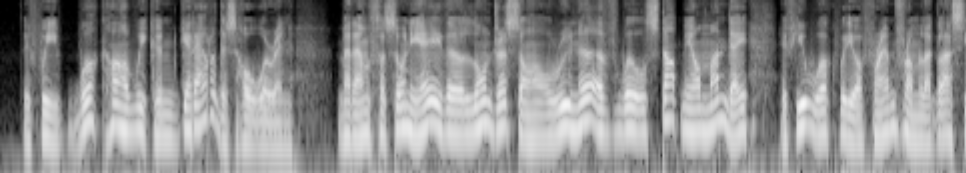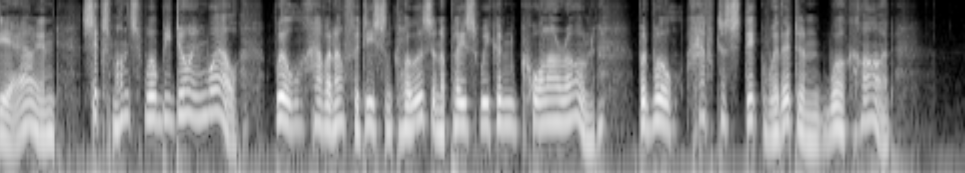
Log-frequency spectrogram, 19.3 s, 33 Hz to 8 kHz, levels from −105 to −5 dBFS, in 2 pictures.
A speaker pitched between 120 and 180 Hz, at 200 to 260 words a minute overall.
Yes: low, 135 Hz; fast, 205 wpm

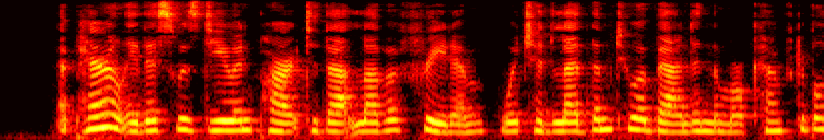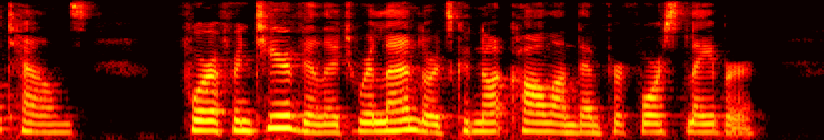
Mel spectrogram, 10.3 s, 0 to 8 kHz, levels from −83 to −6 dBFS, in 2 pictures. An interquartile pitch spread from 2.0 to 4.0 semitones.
Yes: average, 2.7 semitones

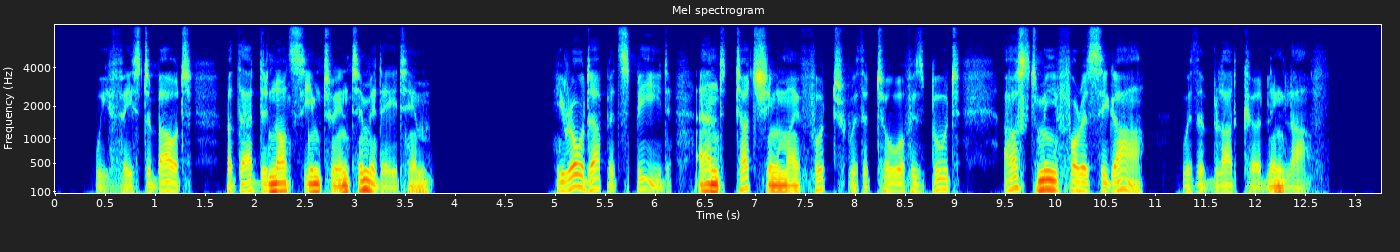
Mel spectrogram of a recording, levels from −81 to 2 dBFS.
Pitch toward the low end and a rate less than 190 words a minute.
Yes: very low, 95 Hz; average, 165 wpm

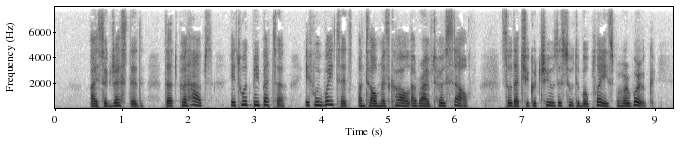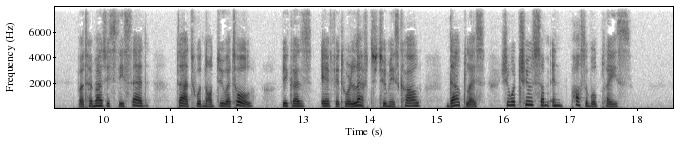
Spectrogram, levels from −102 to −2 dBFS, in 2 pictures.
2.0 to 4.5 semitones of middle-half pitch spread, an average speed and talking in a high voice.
Yes: average, 3.8 semitones; average, 170 wpm; high, 200 Hz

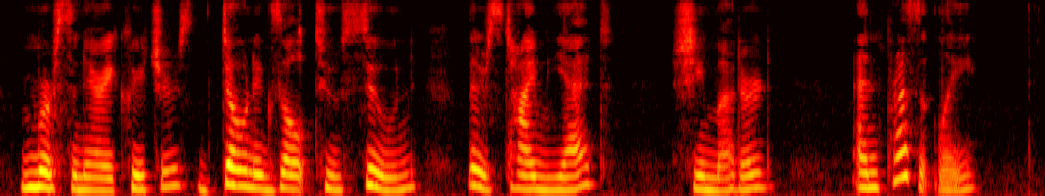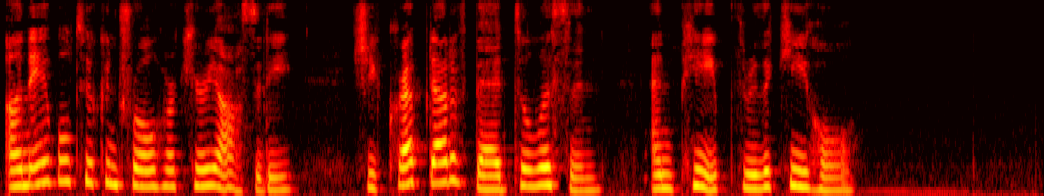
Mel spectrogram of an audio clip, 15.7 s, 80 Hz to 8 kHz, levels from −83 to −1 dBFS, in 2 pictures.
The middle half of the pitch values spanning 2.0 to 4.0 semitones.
No: average, 4.4 semitones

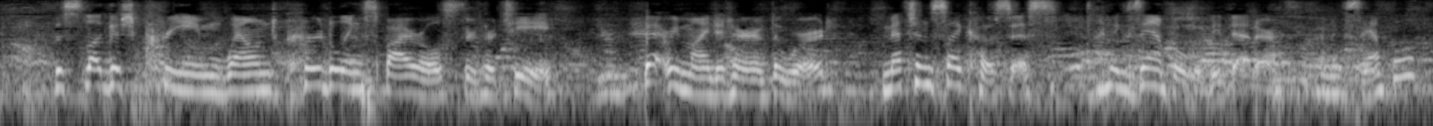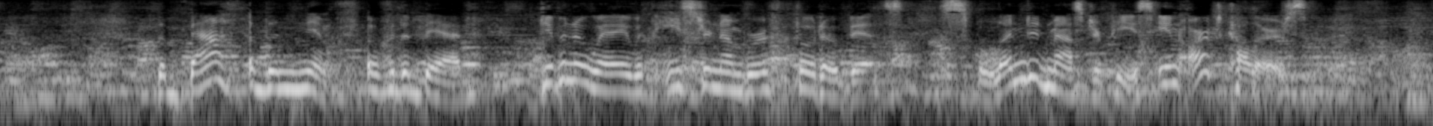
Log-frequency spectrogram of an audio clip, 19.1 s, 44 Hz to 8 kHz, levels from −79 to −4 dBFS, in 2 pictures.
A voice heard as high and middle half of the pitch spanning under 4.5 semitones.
No: high, 205 Hz; average, 4.8 semitones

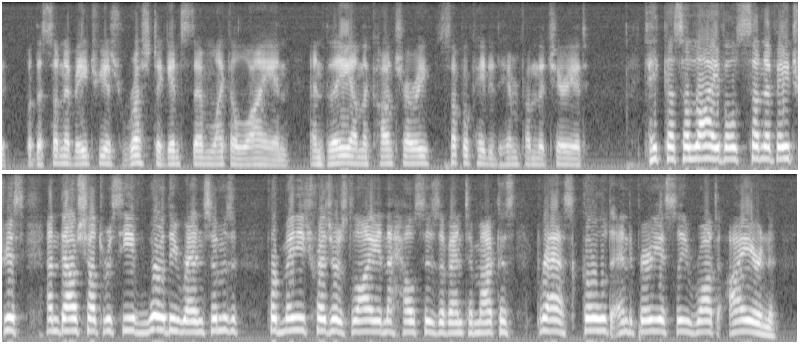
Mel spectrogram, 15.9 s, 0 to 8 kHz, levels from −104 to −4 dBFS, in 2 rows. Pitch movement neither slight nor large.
No: wide, 8.8 semitones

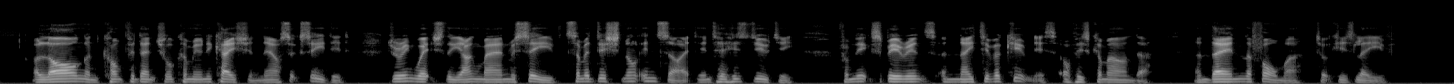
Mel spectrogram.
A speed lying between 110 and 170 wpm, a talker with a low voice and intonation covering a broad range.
No: average, 145 wpm; low, 120 Hz; average, 3.4 semitones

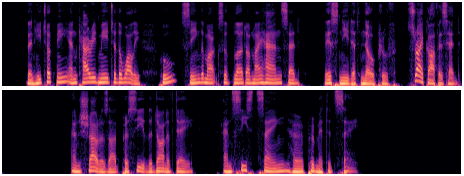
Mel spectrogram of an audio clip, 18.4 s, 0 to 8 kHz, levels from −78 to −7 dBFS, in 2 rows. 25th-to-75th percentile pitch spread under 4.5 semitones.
No: wide, 5.4 semitones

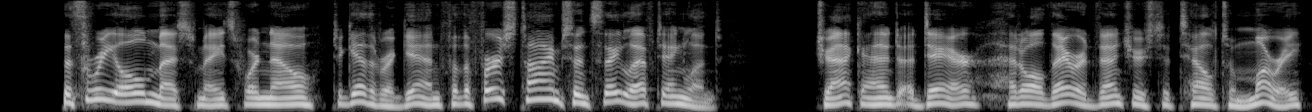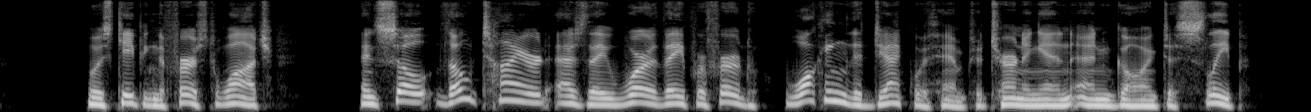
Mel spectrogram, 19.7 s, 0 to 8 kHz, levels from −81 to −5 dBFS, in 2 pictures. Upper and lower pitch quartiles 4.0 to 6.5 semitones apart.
Yes: average, 5.2 semitones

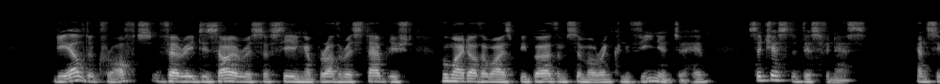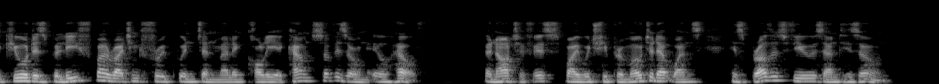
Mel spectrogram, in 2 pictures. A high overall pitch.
No: low, 125 Hz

